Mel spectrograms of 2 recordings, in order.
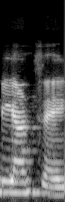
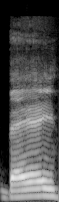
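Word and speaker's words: Beyoncé: Hail to the Queen Beyonce. Yes. All right. She's 40. Milestone birthday. All right, Bay.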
